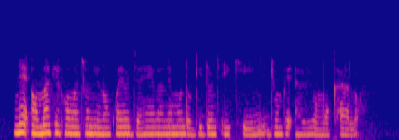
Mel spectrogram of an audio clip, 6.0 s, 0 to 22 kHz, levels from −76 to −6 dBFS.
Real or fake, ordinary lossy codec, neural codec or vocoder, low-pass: real; AAC, 16 kbps; none; 10.8 kHz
